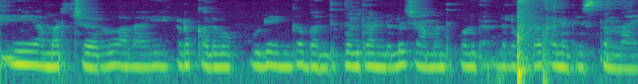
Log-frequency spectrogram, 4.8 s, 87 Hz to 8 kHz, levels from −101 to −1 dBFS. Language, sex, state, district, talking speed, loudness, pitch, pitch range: Telugu, female, Andhra Pradesh, Visakhapatnam, 175 wpm, -23 LUFS, 230 Hz, 220-235 Hz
